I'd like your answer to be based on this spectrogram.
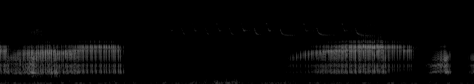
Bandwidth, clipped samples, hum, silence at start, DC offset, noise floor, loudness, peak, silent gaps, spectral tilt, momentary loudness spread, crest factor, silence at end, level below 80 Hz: over 20 kHz; under 0.1%; none; 0 s; under 0.1%; -71 dBFS; -43 LUFS; -24 dBFS; none; -1 dB/octave; 23 LU; 24 dB; 0 s; -74 dBFS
